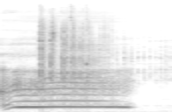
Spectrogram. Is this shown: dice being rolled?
yes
